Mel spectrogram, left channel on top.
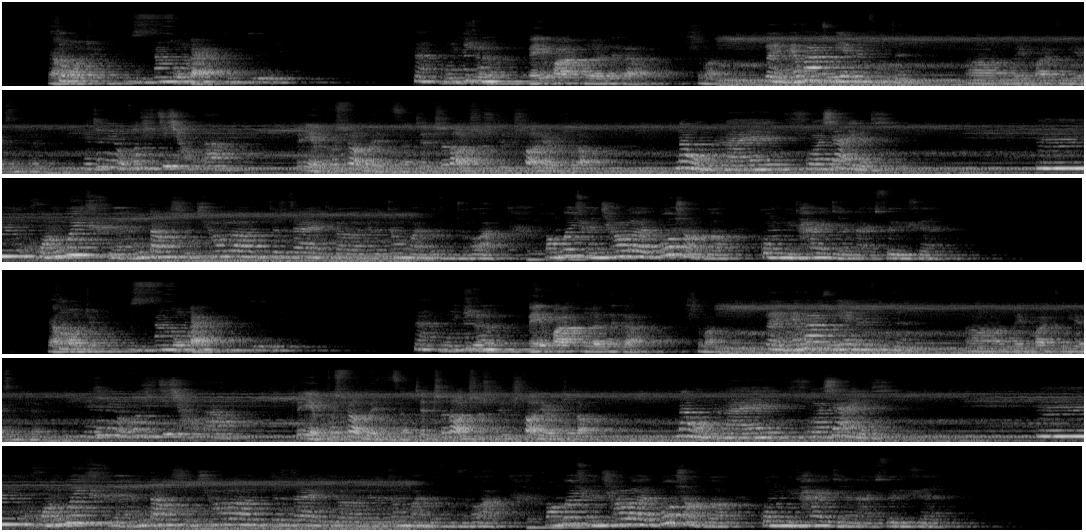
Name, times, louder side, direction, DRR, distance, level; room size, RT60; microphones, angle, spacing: voice 1, 0.5-0.9 1.3-1.4 1.7-2.1 4.4-6.4 6.8-7.2 9.6-11.3 13.7-16.7 26.9-27.1, right 2 dB, 25° right, -3 dB, 0.4 m, -30 dB
voice 2, 1.2-1.9 2.2-2.8 4.1-4.9 7.6-9.1 11.6-13.1 17.5-19.9 21.1-28.9 29.2-31.1, left 2 dB, 25° left, -4 dB, 0.5 m, -27 dB
sound 1, 7.1-25.8, equal, 60° right, 0.9 m, -37 dB
4.4 x 2.1 x 2.7 m, 1.3 s
head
